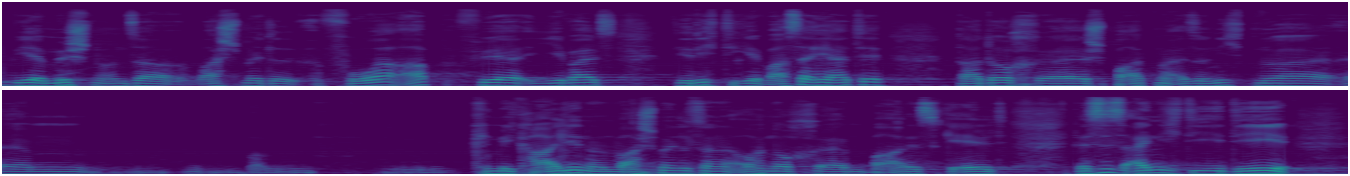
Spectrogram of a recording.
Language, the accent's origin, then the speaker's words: German; Munich, Bavaria, Germany; bin auch aus München.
